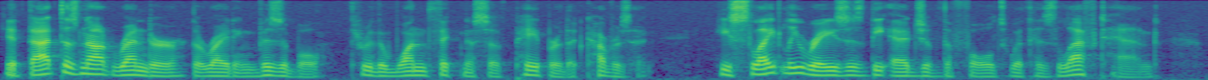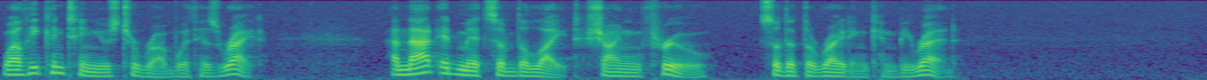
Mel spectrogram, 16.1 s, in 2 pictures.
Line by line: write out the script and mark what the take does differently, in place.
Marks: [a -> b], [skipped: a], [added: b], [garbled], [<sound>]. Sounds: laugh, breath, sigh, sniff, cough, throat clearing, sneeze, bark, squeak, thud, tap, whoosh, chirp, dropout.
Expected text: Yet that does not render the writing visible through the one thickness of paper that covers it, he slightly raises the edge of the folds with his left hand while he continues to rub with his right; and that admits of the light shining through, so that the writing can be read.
Yet that does not render the writing visible through the one thickness of paper that covers it, he slightly raises the edge of the folds with his left hand while he continues to rub with his right; and that admits of the light shining through, so that the writing can be read.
